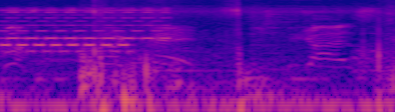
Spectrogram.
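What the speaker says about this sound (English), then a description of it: "Oh, the phone. The phone is ringing." A telephone rings inside a video game, its repeated electronic trill rising and falling over about two seconds, partly overlapped by a person talking over the game sound.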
